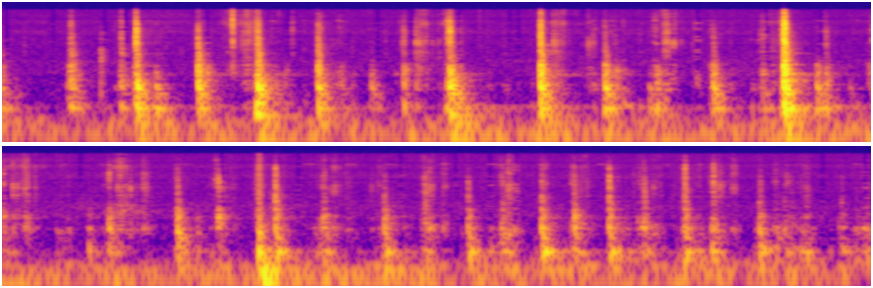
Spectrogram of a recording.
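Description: Hand screwdriver turning a screw in a wooden mounting strip, a run of short irregular clicks and creaks about four a second, the loudest about four seconds in.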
